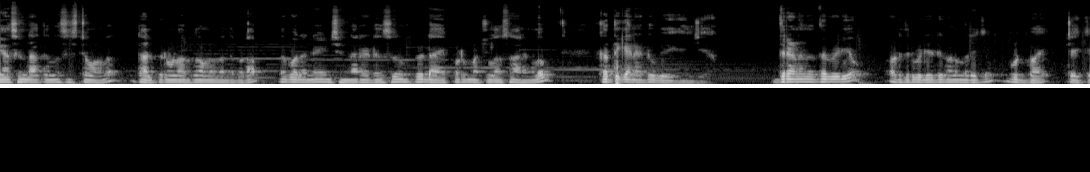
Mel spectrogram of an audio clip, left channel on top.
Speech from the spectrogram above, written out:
ഉണ്ടാക്കുന്ന സിസ്റ്റമാണ്. താല്പര്യമുള്ളവർക്ക് നമ്മൾ ബന്ധപ്പെടാം. അതുപോലെ തന്നെ ഇൻസിനറേറ്റേഴ്സ് നമുക്ക് ഡയപ്പറും മറ്റുള്ള സാധനങ്ങളും കത്തിക്കാനായിട്ട് ഉപയോഗിക്കുകയും ചെയ്യാം. ഇത്രയാണ് ഇന്നത്തെ വീഡിയോ. അടുത്തൊരു വീഡിയോ ആയിട്ട് കാണുമ്പോഴേക്കും goodbye, take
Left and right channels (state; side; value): silent; right; digital silence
